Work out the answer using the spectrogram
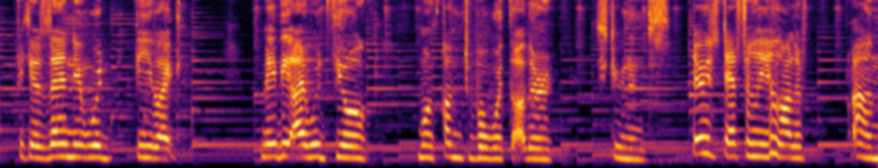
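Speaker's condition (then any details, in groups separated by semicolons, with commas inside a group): Cerebral palsy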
